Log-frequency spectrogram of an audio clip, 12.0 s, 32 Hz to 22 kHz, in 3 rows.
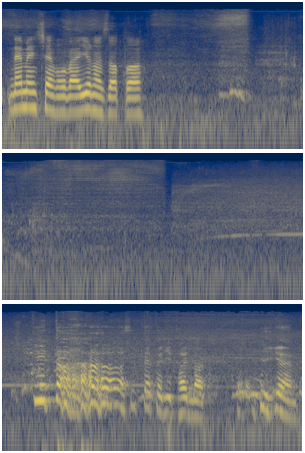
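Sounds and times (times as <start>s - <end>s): water swishing and lapping: 2.0s - 6.0s.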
